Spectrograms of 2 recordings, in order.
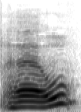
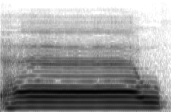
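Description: First: The vowel is held short. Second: The vowel is drawn out long. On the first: "والتسهيل مع الكسر" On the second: "والتسهيل مع المد"

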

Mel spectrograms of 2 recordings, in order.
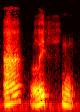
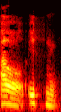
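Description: First: It flows into 'lismu' without a glottal break. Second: It has a glottal break before 'ismu'. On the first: The speaker calls it right. "hamzah wasal pada ismun itu tidak diucapkan, sehingga membacanya alismu" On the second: The speaker calls it wrong. "bukan alismu"

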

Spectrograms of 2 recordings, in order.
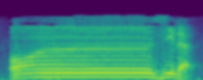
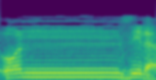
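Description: First: The n sound is hidden nasally without doubling. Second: The n sound is doubled and held firmly. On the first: The speaker calls it right. "ولاحظوا الإخفاء وأنه لا تشديد فيه" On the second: The speaker calls it wrong. "لا نقول أنزل"

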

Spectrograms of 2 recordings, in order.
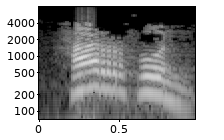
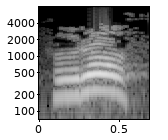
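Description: First: The word ends with an -un sound. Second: The word ends without an -un sound. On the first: This is the standard Arabic reading. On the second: This is the classroom teaching form.

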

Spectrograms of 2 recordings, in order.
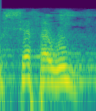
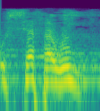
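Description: First: The f is followed by a short a vowel. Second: The f is followed by a short a vowel.

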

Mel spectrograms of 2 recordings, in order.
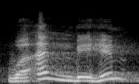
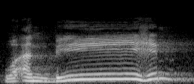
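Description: First: The b is followed by a short i. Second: The b is followed by a long ee. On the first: "بعدم مد الباء" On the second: "بمد الباء"

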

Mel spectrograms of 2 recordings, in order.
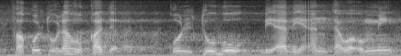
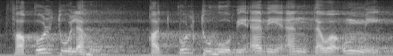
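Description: Both takes have the same delivery.

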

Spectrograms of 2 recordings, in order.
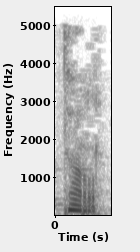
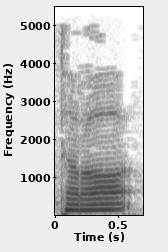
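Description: First: The word ends in a consonant with no vowel. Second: The word ends in a long a vowel. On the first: "نقول تر هكذا لو وقفنا" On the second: "لا نقول ترى بالألف"

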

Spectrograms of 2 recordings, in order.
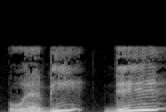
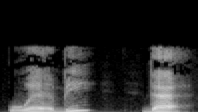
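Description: First: The vowel after d leans toward i. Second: The vowel after d is a clear open a. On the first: The speaker calls it wrong. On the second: The speaker calls it right.

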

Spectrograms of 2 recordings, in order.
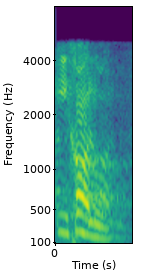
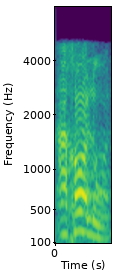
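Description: First: The word begins with an i vowel. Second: The word begins with an a vowel. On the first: "pakai hamzah di kasroh" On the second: "bukan akholu"

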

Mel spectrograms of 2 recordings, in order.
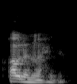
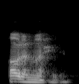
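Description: No difference in how they are said.

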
